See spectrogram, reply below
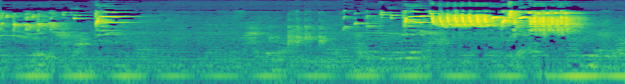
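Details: ['European goldfinch in Algeria singing khaloui style: a few sharp high chip calls, a quiet pause, then a fast rippling trilled phrase of buzzy high notes lasting over two seconds, over a pulsing low hum.']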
